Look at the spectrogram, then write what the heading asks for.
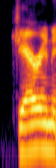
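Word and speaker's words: Ceren: see e re n he's pronounce and she pronounces it Jared that's a Turkish name jaren and jubair events okay I love claiming the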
